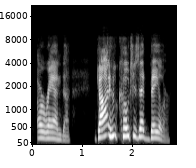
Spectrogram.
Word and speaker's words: Aranda: else or renata sorry baylor man i didn't pronounce his name correctly or ronda okay his name aranda god who coaches at baylor there you go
